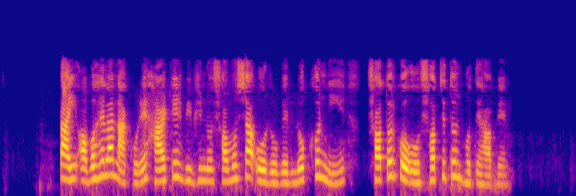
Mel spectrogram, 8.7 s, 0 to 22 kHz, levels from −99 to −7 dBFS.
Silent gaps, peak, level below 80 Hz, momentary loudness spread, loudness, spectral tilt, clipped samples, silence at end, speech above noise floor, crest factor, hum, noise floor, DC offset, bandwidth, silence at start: none; 0 dBFS; -64 dBFS; 12 LU; -18 LUFS; -5 dB/octave; under 0.1%; 1.05 s; 63 dB; 18 dB; none; -81 dBFS; under 0.1%; 7.6 kHz; 0.9 s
